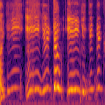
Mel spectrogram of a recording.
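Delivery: very high, squeaky mocking voice; mocking commenters. Imitating viewers bashing him in the comments, high squeaky mockery. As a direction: squeal it in a tiny, put-on falsetto.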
